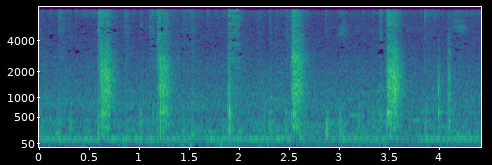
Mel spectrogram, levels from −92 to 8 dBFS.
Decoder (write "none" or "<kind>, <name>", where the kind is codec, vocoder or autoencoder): none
